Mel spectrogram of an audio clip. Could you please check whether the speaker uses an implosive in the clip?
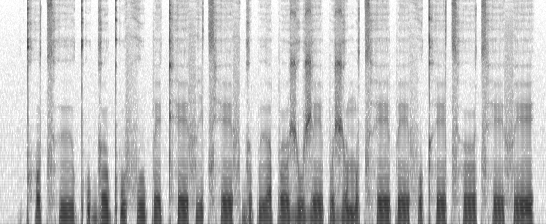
no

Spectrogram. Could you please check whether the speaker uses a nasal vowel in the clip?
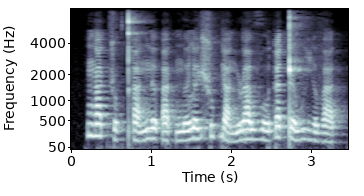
no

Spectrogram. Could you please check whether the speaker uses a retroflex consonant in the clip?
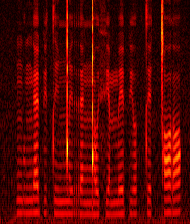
no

